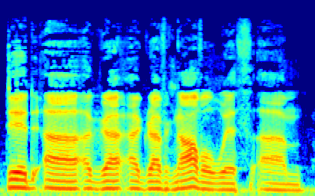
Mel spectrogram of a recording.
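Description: A man's voice: on the low side, unhurried. A man hosting a podcast, chatting casually and explaining things about comics and films at length. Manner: talkative, explanatory. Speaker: podcast host.

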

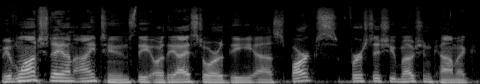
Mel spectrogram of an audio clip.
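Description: An American man hosting a casual podcast chat, speaking in a halting, hedging way. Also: mid-range voice. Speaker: podcast host. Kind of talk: casual chat about comics and pop culture.

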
